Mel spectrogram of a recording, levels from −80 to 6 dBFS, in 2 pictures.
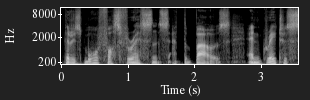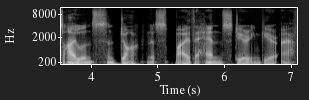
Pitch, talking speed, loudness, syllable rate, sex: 90 Hz, 150 wpm, -21 LUFS, 4.3 syllables/s, male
